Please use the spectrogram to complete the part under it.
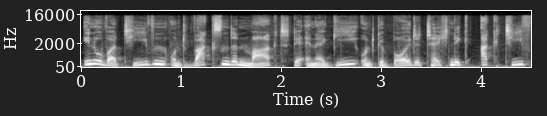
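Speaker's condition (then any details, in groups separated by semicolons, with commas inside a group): No condition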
